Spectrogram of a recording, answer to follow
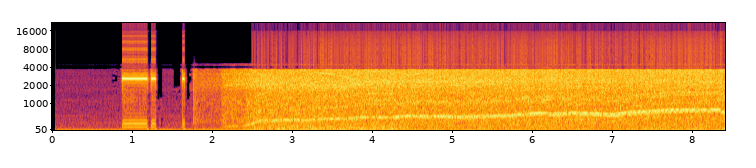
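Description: A brief electronic beep about a second in. Then a small FPV quadcopter's electric motors spin up about two seconds in: a loud whine that rises quickly at first, then keeps climbing slowly in pitch as the throttle goes up and the drone lifts off.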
